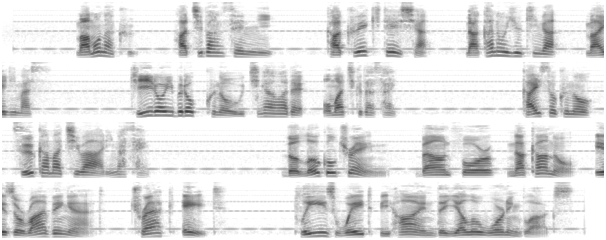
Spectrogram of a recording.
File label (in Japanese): 接近放送 男声, 各駅停車 中野行, 営団ブザーが裏被りしています; 8番線 中野・三鷹方面; 快速 の通過待ちはありません; 収録者:こたけ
